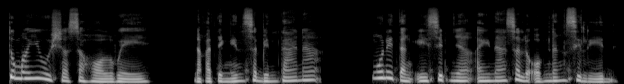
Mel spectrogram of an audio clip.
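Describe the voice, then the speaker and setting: A woman's voice: low-pitched, very animated, normal speed, mellow, dry recording, clean studio sound. A woman with a Filipino accent narrating a scripted dramatic story as an audiobook.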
